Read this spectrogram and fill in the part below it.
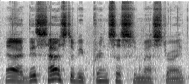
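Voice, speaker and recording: This streamer speaks at a moderate pace in a fairly high pitch, offering laid-back, slang-filled thoughts as he plays. The clip has noticeable background noise from the video game sound.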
